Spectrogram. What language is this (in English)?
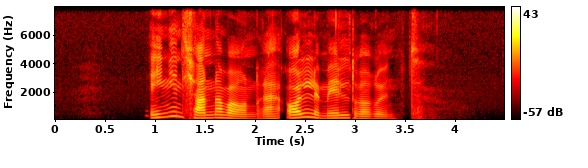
Norwegian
